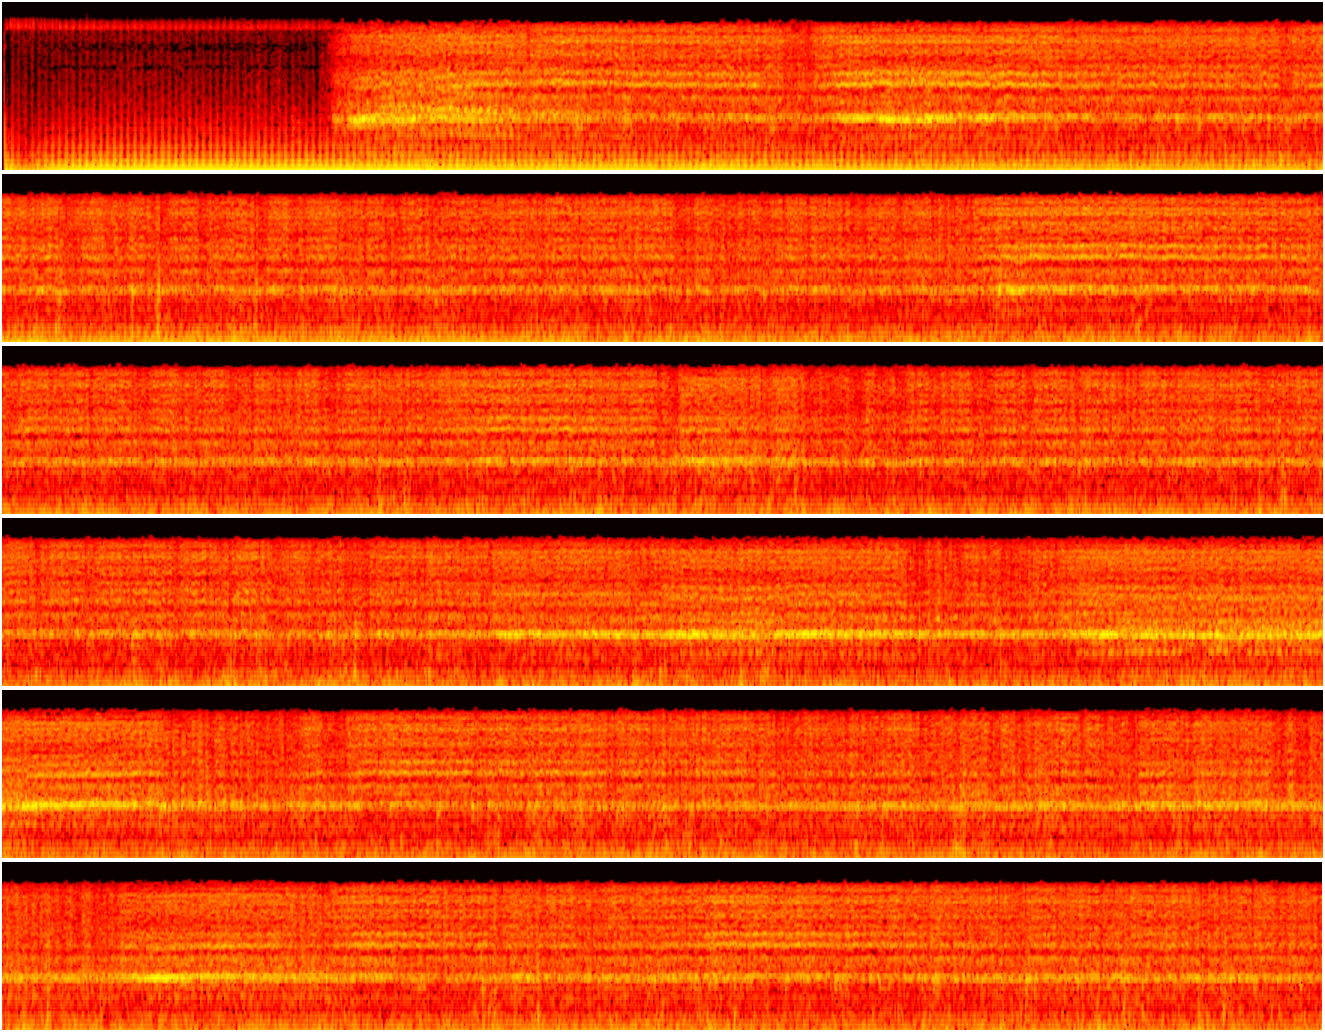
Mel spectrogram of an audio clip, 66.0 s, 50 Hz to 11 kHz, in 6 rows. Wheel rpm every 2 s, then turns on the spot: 0, 60, 160, 150, 150, 150, 150, 150, 150, 150, 150, 150, 150, 150, 150, 150, 150, 150, 150, 140, 140, 150, 150, 150, 150, 150, 150, 150, 150, 150, 150, 150, 150.
none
